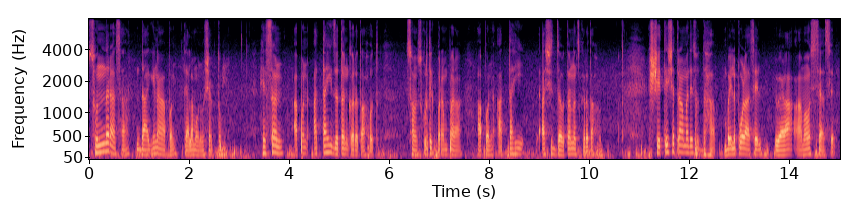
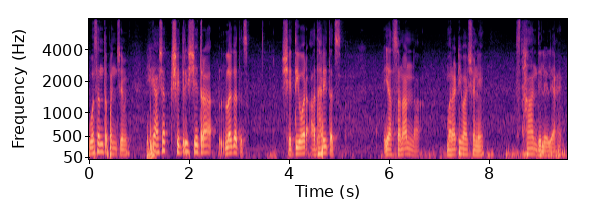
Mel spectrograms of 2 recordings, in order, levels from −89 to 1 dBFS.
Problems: constant background noise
